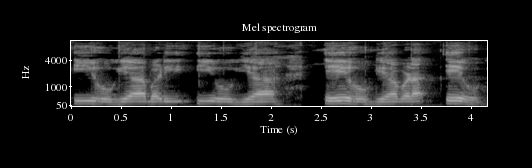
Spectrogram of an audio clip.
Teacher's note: अग्रस्वर में क्या होता है ना, तो जीभ का आगे का भाग ऊपर उठता है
